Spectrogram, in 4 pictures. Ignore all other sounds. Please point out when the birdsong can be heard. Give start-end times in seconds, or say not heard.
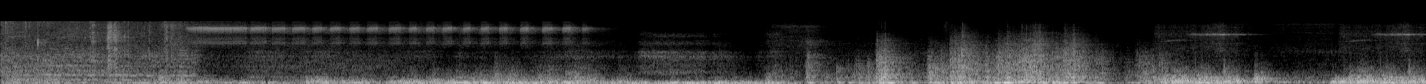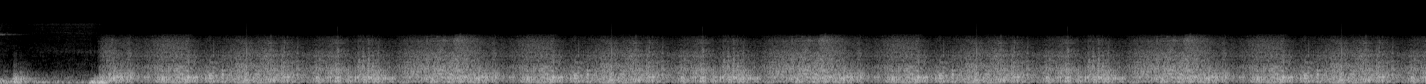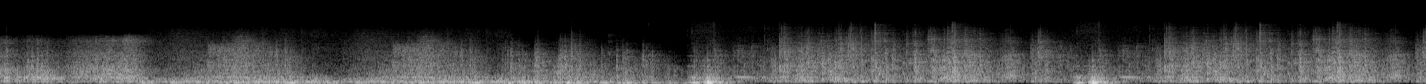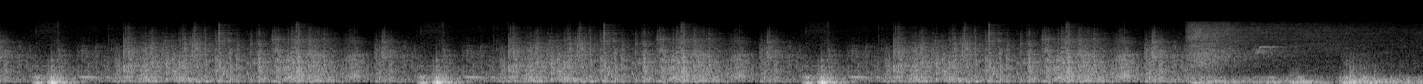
not heard.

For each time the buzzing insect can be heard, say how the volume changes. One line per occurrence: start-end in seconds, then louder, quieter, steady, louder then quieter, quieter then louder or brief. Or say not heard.
0.0-5.9 quieter.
